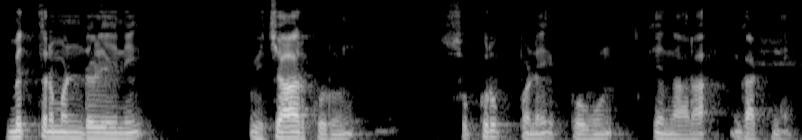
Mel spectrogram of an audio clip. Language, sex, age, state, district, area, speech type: Marathi, male, 60+, Maharashtra, Kolhapur, urban, spontaneous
